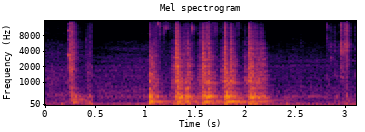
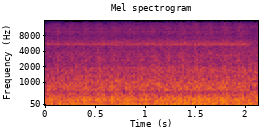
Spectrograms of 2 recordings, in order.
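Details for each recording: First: Jeep CJ 258 4.2L with a MaXpeedingRods Carter-style carburetor, after sitting a month: starter cranks steadily about four beats a second but the engine never fires; owner thinks it needs a new battery and suspects it is losing prime. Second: Jeep CJ 258 4.2L with a MaXpeedingRods Carter-style carburetor and bypass fuel filter, after sitting a month: once started it idles smoothly and evenly with the choke staying on, though hard starting persists; owner suspects fuel siphoning back to the tank.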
